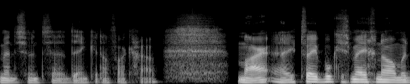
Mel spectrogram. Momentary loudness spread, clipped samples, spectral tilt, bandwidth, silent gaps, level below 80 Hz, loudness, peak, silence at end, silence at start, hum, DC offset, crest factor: 15 LU; under 0.1%; -7 dB/octave; 13 kHz; none; -48 dBFS; -20 LUFS; -2 dBFS; 0 s; 0 s; none; under 0.1%; 18 dB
